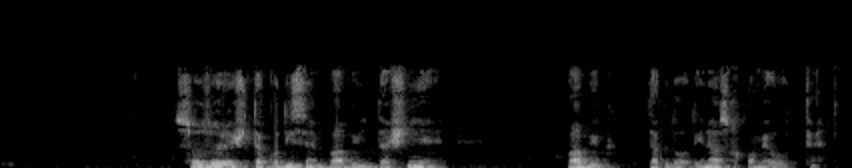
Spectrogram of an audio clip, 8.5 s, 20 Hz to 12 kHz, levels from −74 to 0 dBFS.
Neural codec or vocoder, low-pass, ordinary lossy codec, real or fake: none; 7.2 kHz; AAC, 64 kbps; real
